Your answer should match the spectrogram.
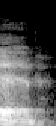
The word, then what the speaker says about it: herb: It seems that he was having, how they pronounce it in America? – Herb. – Herb. – Yeah, without the H.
